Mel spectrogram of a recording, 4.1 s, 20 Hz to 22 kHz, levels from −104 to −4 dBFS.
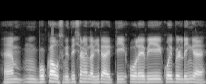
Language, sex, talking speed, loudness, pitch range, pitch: Punjabi, male, 175 wpm, -19 LUFS, 135-145 Hz, 140 Hz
